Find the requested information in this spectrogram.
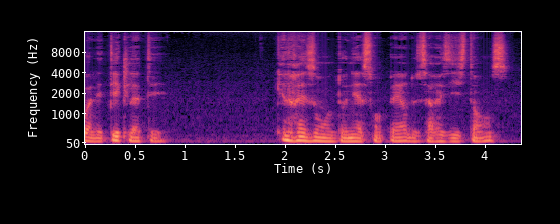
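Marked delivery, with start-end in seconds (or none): none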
